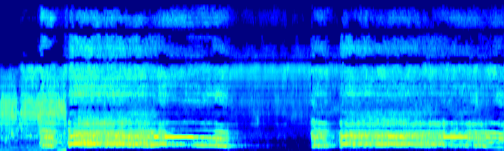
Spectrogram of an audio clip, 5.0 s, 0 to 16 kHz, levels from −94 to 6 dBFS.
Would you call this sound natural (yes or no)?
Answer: no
